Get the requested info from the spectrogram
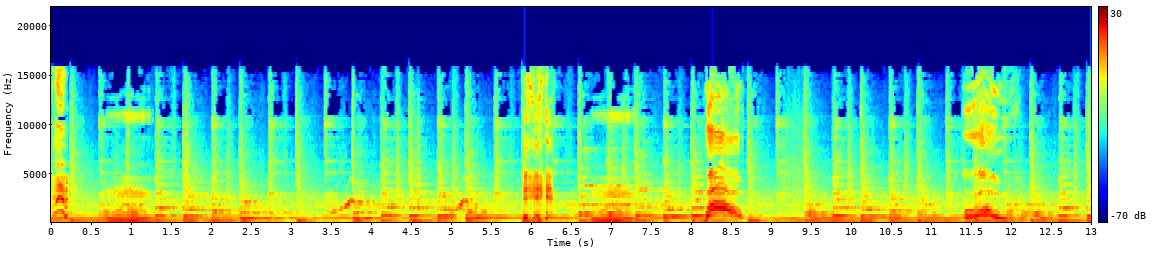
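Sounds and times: cartoon music with bass line: 0.0s - 8.8s.

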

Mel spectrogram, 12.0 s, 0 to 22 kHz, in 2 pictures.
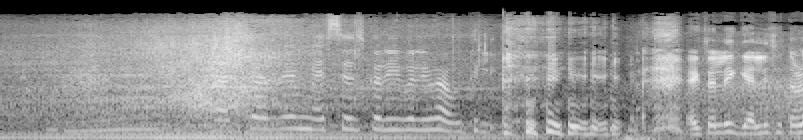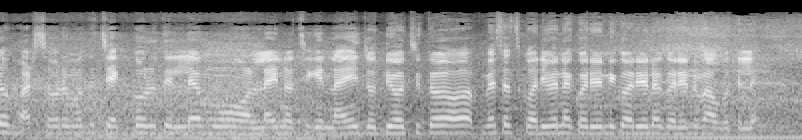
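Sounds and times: vehicle passing by: 0.0s - 12.0s.

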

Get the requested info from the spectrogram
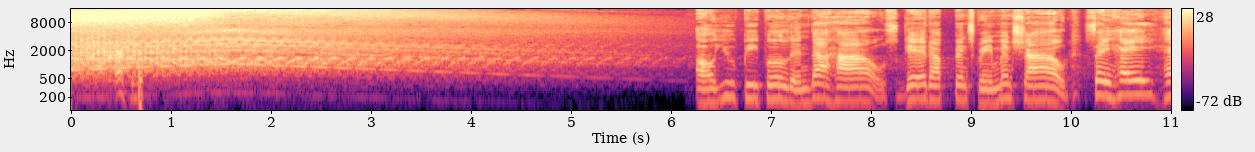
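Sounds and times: electronic tone sliding down: 0.0s - 6.3s.

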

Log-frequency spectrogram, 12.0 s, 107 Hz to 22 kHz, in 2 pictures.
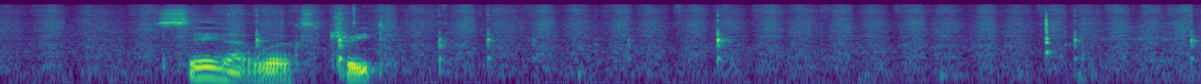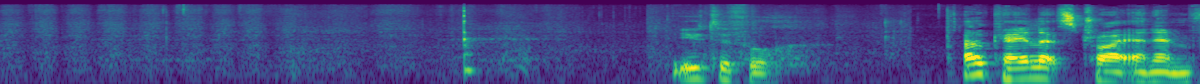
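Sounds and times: faint rubbing: 0.0s - 10.7s.

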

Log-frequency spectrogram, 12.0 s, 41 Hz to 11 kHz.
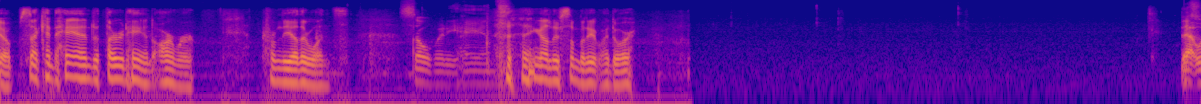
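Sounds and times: faint room hiss: 0.0s - 12.0s
sharp clicks: 8.1s - 8.6s, 9.5s - 9.8s.

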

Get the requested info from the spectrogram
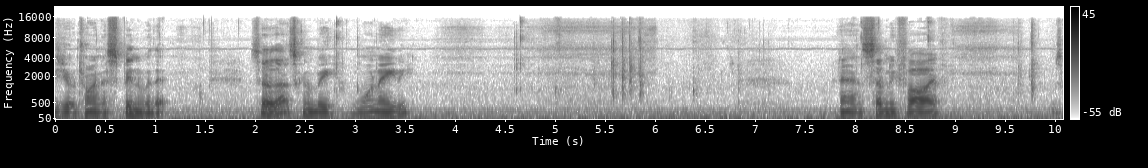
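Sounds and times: typing on computer keyboard: 5.6s - 5.9s.

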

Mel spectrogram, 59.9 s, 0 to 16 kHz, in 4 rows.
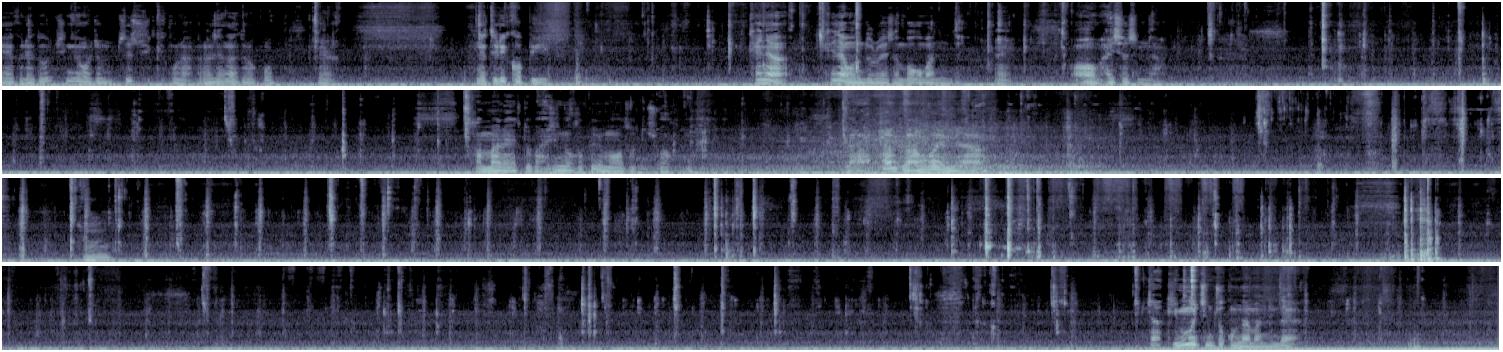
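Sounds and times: idling engine hum: 2.8s - 59.9s
chewing: 3.0s - 59.9s.

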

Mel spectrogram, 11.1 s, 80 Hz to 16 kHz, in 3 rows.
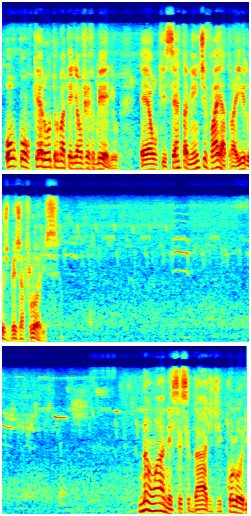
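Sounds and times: faint birds chirping: 0.0s - 11.0s.

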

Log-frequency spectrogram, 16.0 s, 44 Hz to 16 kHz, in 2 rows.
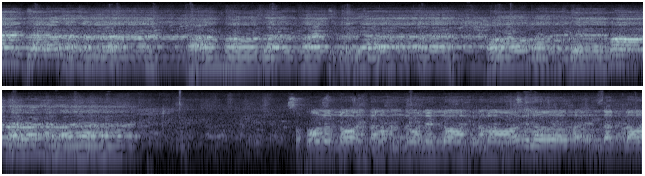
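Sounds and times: mourning chant singing: 0.0s - 10.0s, 11.7s - 16.0s.

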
